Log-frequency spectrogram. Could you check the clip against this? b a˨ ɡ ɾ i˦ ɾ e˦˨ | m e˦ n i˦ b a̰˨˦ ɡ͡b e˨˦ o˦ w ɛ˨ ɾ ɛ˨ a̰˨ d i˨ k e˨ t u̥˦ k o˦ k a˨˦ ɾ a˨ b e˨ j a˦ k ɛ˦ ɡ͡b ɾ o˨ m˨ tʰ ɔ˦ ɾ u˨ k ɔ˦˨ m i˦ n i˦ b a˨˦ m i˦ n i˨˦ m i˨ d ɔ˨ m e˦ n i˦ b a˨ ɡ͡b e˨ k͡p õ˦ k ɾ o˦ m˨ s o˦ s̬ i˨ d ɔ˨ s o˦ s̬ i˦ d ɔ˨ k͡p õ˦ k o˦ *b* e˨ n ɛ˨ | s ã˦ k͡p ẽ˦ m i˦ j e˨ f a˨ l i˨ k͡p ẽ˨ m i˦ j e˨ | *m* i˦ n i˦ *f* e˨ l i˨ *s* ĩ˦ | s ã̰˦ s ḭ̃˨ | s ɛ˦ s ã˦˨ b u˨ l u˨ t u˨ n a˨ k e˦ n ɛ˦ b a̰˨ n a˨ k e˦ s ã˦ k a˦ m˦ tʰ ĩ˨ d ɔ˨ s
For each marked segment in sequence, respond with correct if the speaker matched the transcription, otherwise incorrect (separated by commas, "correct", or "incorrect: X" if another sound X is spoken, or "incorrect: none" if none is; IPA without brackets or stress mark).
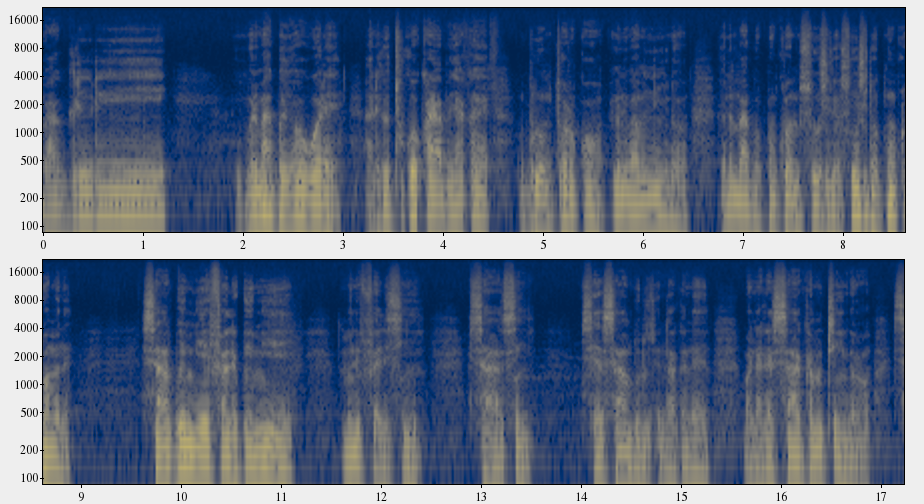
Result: incorrect: m, correct, correct, correct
